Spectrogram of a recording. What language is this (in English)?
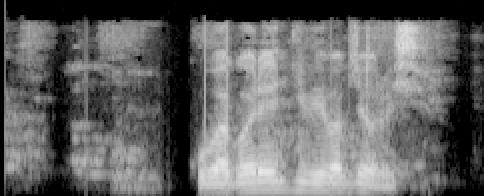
Kinyarwanda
